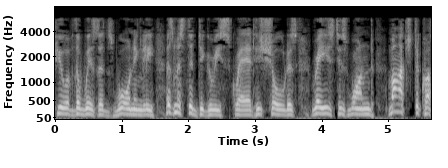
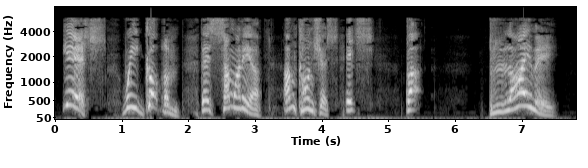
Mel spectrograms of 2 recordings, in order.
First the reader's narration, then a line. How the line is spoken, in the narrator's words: Diggory shout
